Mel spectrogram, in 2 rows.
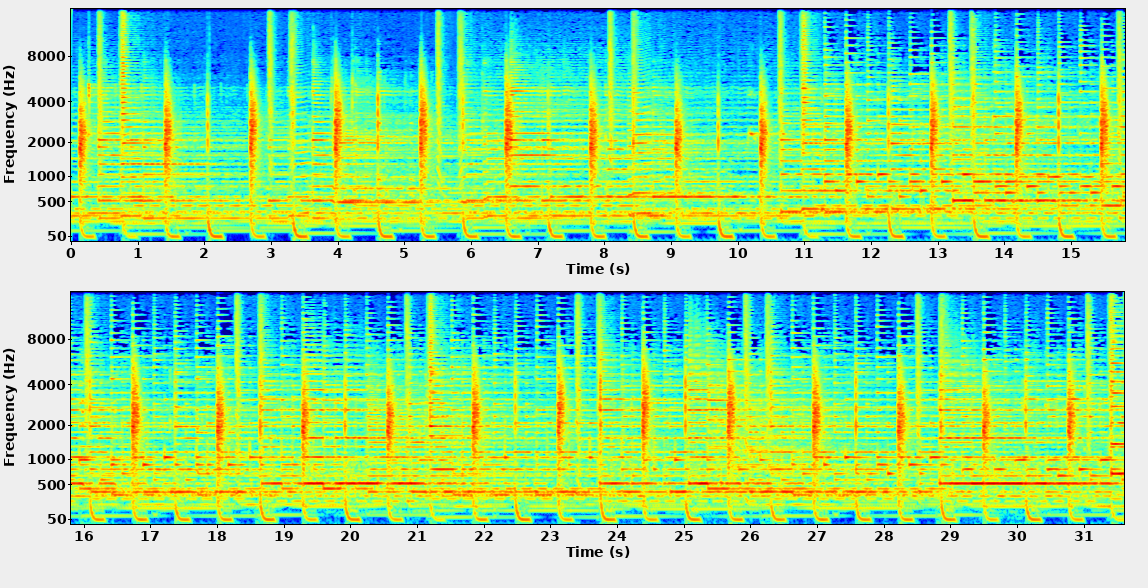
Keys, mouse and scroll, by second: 25.4 scroll down 1, 26.2 shift+click, 31.1 alt+click.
